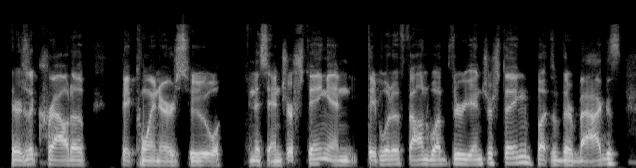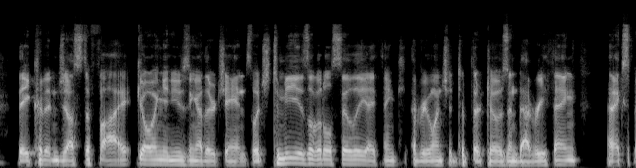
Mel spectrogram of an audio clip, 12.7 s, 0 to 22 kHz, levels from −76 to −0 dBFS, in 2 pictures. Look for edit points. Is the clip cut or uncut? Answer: cut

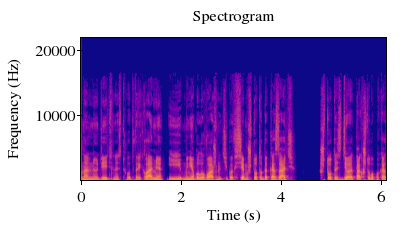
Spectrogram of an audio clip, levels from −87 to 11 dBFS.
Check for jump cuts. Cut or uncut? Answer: uncut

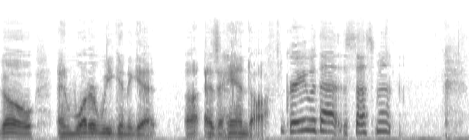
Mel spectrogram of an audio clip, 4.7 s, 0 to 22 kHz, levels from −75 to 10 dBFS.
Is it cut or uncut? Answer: cut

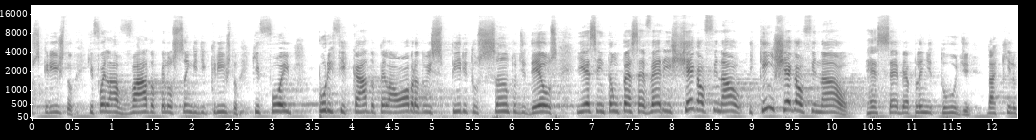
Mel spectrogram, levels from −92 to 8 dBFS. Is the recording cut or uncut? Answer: uncut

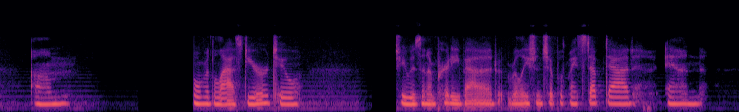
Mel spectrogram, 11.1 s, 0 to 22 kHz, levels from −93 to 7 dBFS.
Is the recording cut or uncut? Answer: uncut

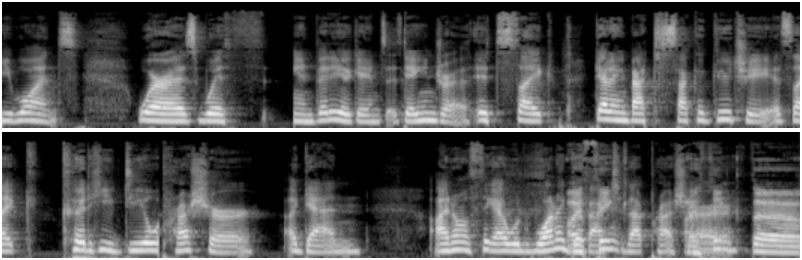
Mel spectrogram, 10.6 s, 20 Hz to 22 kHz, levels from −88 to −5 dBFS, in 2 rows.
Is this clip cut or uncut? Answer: cut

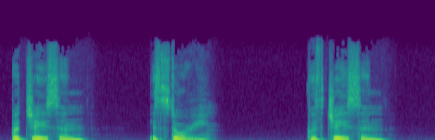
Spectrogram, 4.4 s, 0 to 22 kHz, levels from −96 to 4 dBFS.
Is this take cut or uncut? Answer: cut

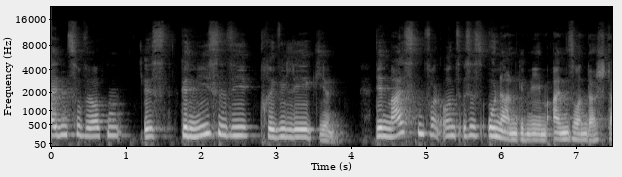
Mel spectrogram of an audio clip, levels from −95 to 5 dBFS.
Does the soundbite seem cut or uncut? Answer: cut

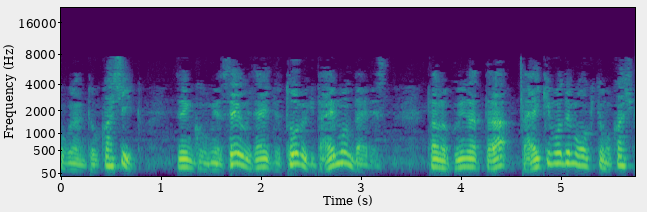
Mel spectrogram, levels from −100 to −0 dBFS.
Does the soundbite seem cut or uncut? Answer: uncut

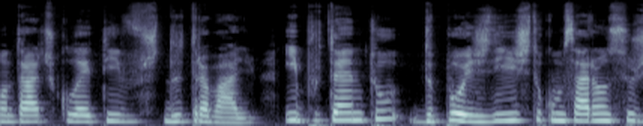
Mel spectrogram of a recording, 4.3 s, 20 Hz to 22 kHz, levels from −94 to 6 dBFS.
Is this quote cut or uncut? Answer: cut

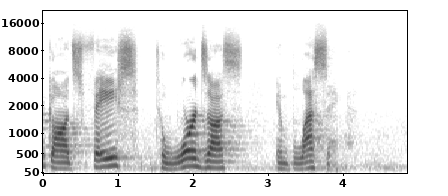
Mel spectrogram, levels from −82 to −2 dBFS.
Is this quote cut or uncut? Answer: uncut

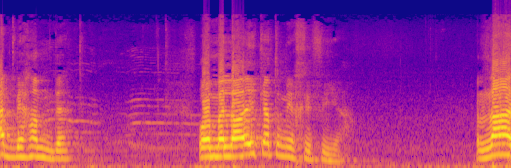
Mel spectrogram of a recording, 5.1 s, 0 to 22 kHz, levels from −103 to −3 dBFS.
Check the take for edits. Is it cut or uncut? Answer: uncut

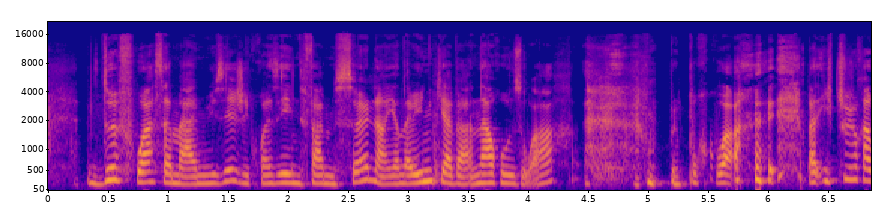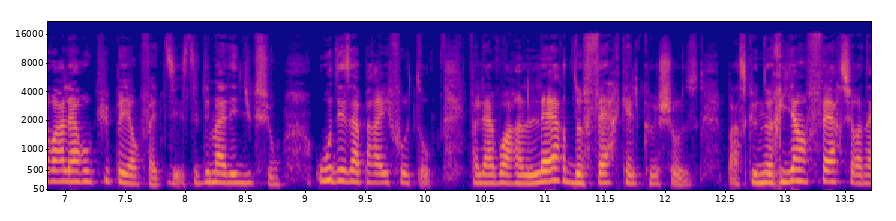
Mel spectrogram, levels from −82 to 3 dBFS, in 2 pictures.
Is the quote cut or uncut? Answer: cut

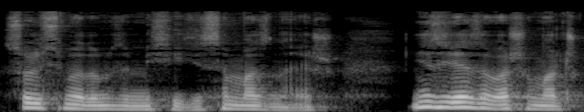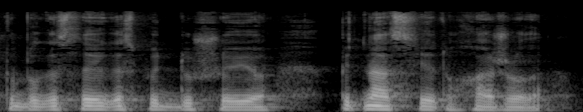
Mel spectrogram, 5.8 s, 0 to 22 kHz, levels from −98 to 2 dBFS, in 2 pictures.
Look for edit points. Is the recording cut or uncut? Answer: uncut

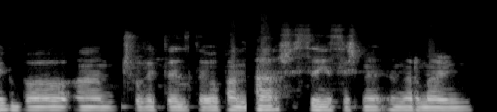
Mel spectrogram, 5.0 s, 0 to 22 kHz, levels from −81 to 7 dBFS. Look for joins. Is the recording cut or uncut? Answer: cut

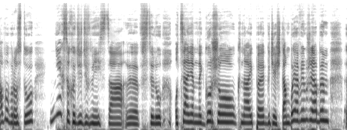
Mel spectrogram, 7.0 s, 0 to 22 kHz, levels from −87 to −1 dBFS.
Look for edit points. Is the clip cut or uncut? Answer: uncut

